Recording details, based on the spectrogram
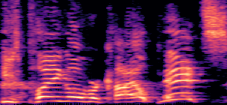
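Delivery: shrill, high, heated shouting. Arguing on a podcast that the team lacks offensive players: yelling. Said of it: "now I'm yelling on a podcast".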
